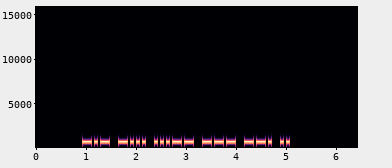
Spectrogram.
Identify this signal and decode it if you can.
Morse code, heard as a keyed tone, about 20 wpm, 700 Hz. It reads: KB3OGI
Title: USA Call Signs - 6 Characters - 2x Character Spacing - 20wpm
